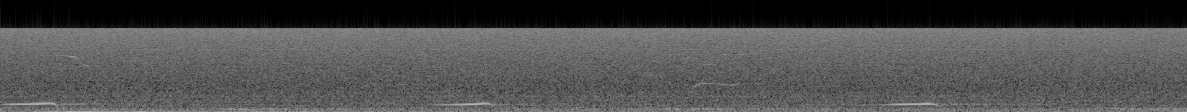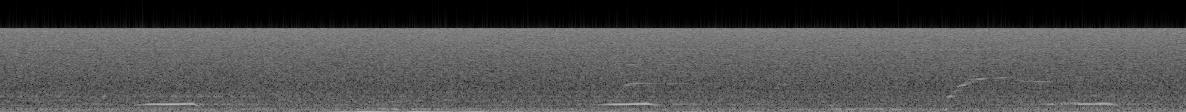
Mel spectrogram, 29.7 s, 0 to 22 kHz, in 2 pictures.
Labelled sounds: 0.8	1.0	humpback whale, 2.4 to 2.9 kHz
8.7	9.0	humpback whale, 0.86 to 1.2 kHz
22.6	22.9	humpback whale, 0.90 to 1.1 kHz
26.8	27.2	humpback whale, 0.80 to 1.3 kHz

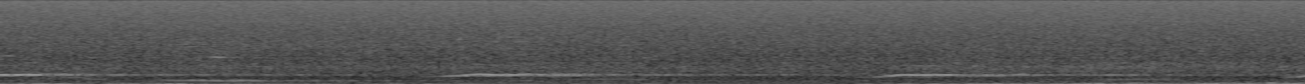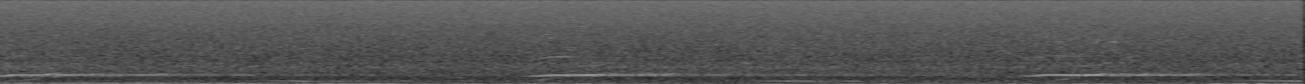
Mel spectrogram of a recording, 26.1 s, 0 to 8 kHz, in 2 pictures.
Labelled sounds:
18.5	18.8	humpback whale, 0.93 to 1.1 kHz

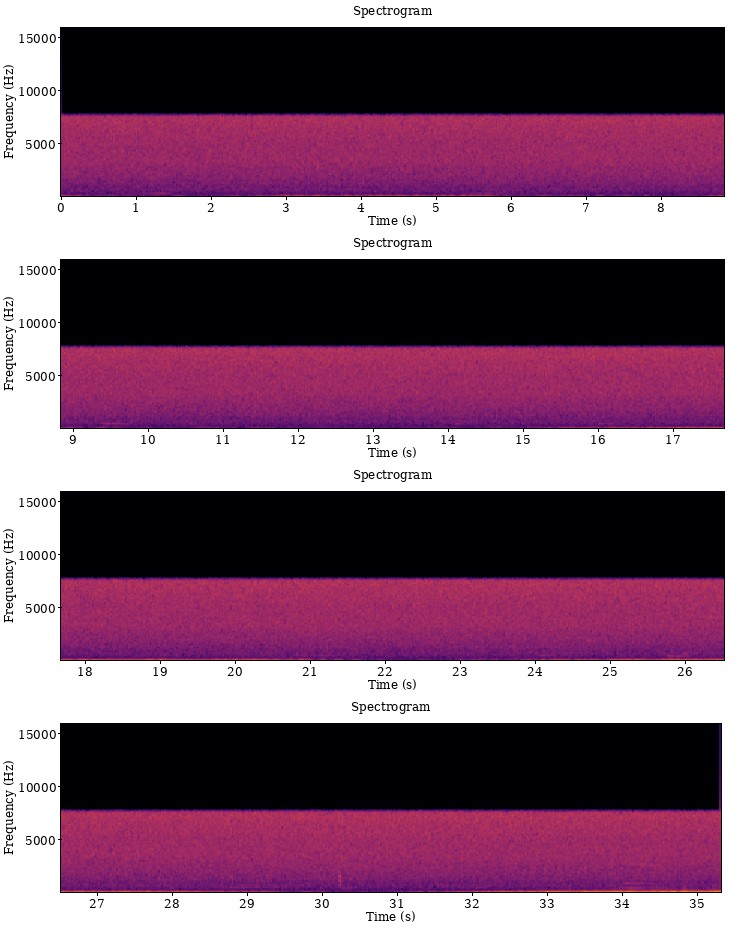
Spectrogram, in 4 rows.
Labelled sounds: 34.0	34.3	humpback whale, 0.83 to 0.96 kHz

